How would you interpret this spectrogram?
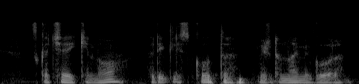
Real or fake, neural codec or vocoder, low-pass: fake; codec, 16 kHz, 1 kbps, X-Codec, WavLM features, trained on Multilingual LibriSpeech; 7.2 kHz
